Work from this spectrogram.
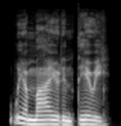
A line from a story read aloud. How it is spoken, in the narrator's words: said, with a sigh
